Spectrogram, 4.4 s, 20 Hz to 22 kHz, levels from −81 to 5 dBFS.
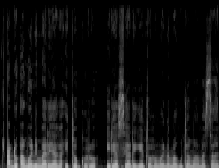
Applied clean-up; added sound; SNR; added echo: none; none; none; none.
